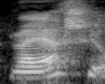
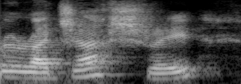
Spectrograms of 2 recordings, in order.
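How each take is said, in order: First: The middle consonant is a Y sound. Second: The middle consonant is a J sound. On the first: "I'm going to opt for the Y version" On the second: "as a J"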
